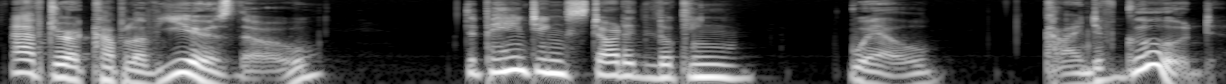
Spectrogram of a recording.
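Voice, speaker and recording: A man voicing a grumpy, possessive, secretly tender chaos creature who narrates his own story in a sardonic, expressive dramatic reading. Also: a little high, slow pace, no room sound, studio quality, heavily acted. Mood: wry, reflective. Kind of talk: first-person dramatic reading of fan fiction.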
